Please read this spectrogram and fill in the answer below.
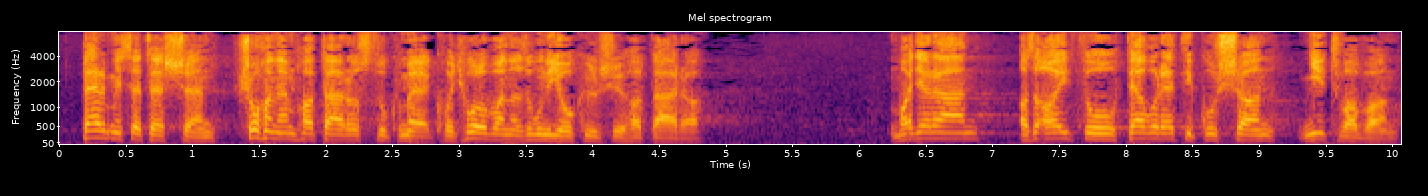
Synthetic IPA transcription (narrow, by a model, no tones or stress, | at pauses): t̪ɛrmeːsɛt̪ɛʃɛnʃo̞ɦɒnɛmɦɒt̪aːɾo̞st̪ukmɛɡho̞cɦo̞lvɒnɒzuːnijoːkylʃøːɦɒt̪a̰ːɾɒ̰ | mɒɟɒɾaːn | ɒzɒjt̪oːt̪ɛo̞ɾɛt̪ikuʃɒnɲit̪ʋɒvɒ̰n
